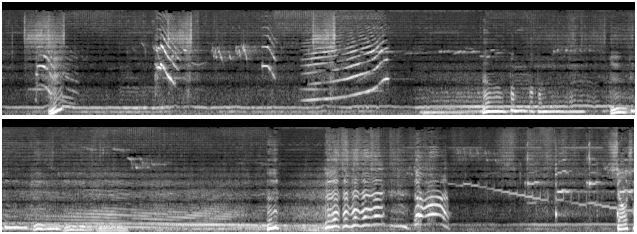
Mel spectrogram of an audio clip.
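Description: Comic film-score music full of swooping, sliding whistle-like tones over a steady low drone, with a burst of wavering tones near the end.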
